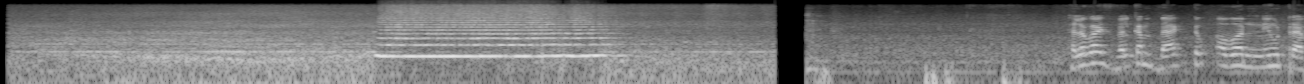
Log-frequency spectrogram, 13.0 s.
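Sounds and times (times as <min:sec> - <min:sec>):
train rumbling: 0:00.1 - 0:13.0
loud train horn: 0:03.7 - 0:06.5.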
